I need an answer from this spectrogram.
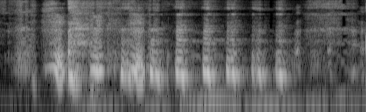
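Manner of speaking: hearty burst of laughter at her own joke; loud laugh. Real, not acted.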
